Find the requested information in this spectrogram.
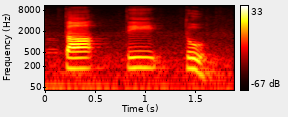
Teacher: یہ تا یہ جتنی لینتھ ہے نا یہ آدھا الف ہے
